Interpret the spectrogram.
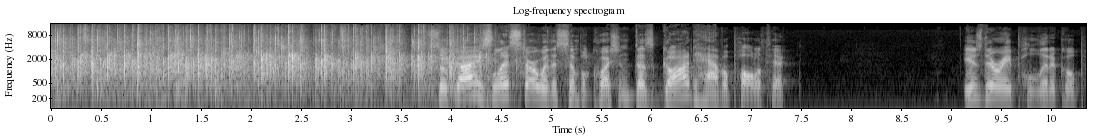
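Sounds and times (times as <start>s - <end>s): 
crowd applauding: 0.0s - 4.9s
speech: 3.9s - 7.4s, 9.1s - 10.3s.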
